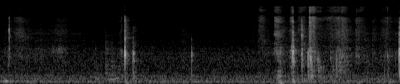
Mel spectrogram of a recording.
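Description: Paper pages of a picture book rustling and crackling as they are handled and pressed flat. There is a single sharp crackle about a second in and a cluster of crackles around three seconds.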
